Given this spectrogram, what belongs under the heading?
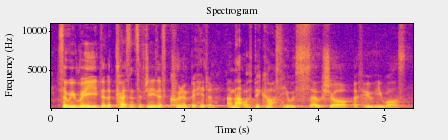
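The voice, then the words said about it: Yorkshire northern English accent. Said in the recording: “I cannot hide my Yorkshire accent ... Is that a northern twang I hear in your accent there?”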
